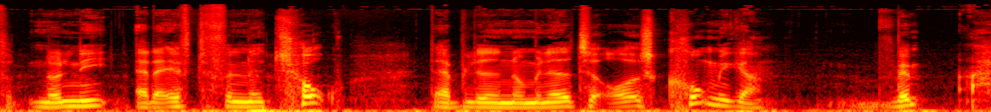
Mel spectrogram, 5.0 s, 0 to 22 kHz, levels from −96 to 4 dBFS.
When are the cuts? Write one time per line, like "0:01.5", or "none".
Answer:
none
